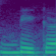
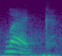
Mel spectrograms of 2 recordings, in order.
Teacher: G is voiced velar stop, for the initial is gain, for the medial is bigger, and the final is leg.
